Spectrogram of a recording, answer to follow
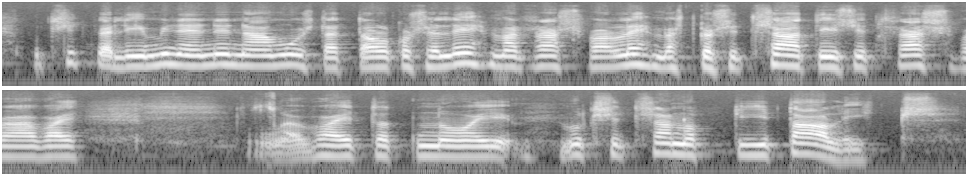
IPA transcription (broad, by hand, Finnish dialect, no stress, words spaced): mut sit ʋæliː min en enæː muistɑ etːæ olko se lehmærːɑsʋɑː lehmæstkø sit sɑːtiː sit rɑsʋɑː ʋɑi ʋɑi tot noi mut sit sɑnotːiː tɑliks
